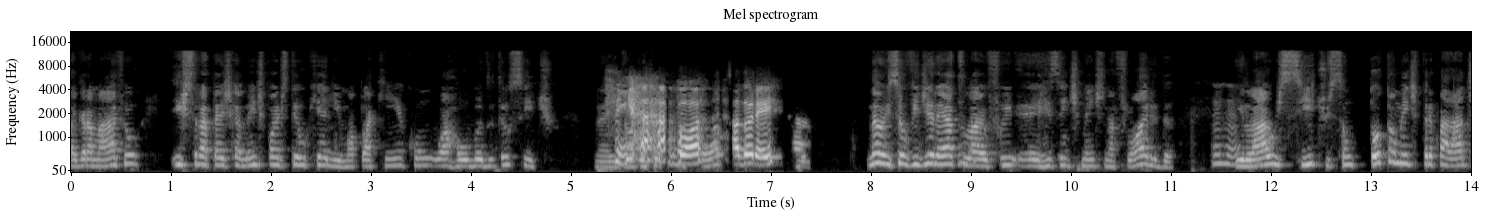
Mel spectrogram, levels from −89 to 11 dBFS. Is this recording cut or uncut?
uncut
